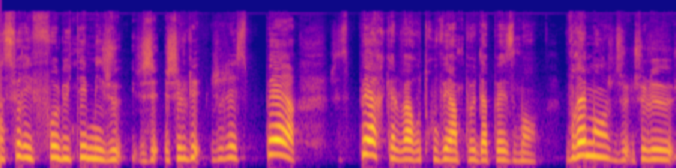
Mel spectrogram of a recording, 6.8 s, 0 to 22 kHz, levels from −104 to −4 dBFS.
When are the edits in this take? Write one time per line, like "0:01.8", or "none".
none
